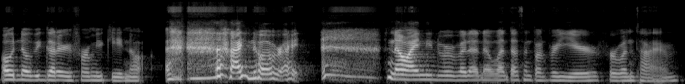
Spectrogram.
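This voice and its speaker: Woman, Filipino accent, bright voice, live-stream chat, reads comments aloud, laughs often. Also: medium pitch, moderate pace, gravelly. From Philippines. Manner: chatty, laughs often, speaks straight to viewers.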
